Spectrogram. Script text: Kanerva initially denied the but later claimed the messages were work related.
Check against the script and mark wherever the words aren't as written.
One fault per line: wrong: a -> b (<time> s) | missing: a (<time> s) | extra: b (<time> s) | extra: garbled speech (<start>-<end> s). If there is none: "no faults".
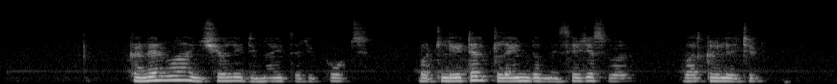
extra: reports (3.0 s)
